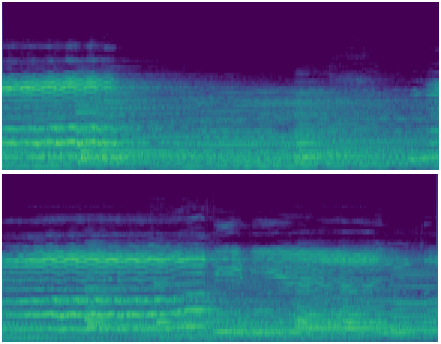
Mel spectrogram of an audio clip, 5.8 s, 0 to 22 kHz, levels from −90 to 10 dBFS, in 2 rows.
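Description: No technical faults occur at any point, so there is nothing to describe in time order.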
